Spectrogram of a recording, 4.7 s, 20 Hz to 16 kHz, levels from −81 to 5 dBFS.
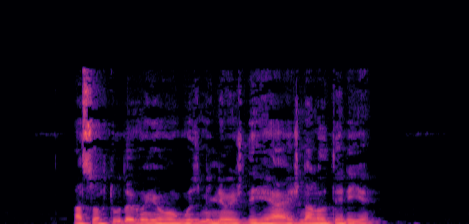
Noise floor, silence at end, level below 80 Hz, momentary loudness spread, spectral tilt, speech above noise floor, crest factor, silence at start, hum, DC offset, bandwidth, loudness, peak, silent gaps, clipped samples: -74 dBFS; 0.9 s; -52 dBFS; 5 LU; -5.5 dB/octave; 49 dB; 18 dB; 0.75 s; none; under 0.1%; 11.5 kHz; -26 LUFS; -10 dBFS; none; under 0.1%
